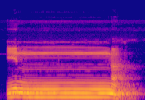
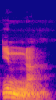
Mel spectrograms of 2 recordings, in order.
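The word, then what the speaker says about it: إنّ: pada potongan ayat ini ada Nun bertanda tasydid maka ini harus kita baca dengan dengungan atau berdengung contoh Inna jadi jangan sampai hanya dibaca Inna Nah di sini juga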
